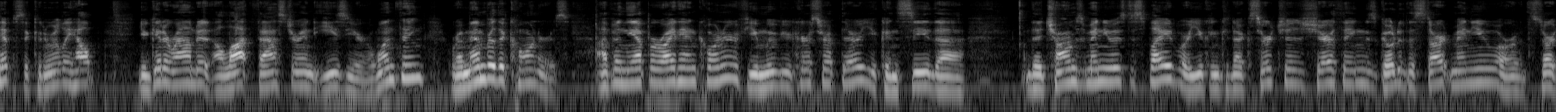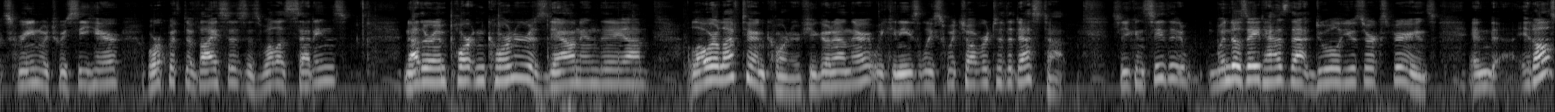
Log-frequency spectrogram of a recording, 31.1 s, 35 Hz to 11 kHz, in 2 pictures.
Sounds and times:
Speech: 0.0s - 31.1s.

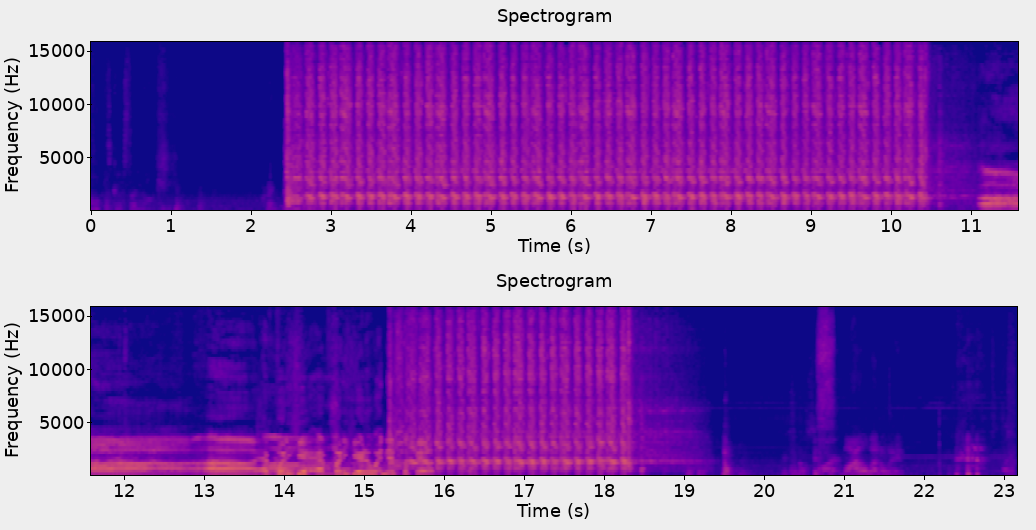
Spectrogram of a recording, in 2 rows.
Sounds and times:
Engine starting: 2.4s - 11.0s, 15.3s - 19.4s
Car: 2.4s - 11.1s, 15.4s - 19.5s
Medium engine (mid frequency): 2.4s - 11.1s, 15.4s - 20.0s
Speech: 11.1s - 15.9s, 20.2s - 21.8s.

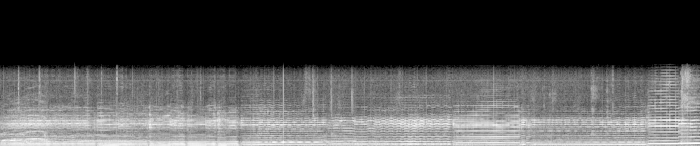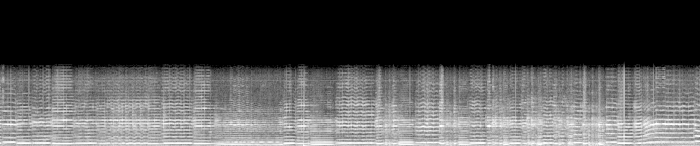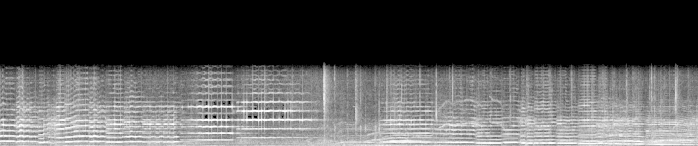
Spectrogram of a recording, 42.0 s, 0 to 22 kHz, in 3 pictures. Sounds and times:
Violin, fiddle: 0.0s - 41.9s.

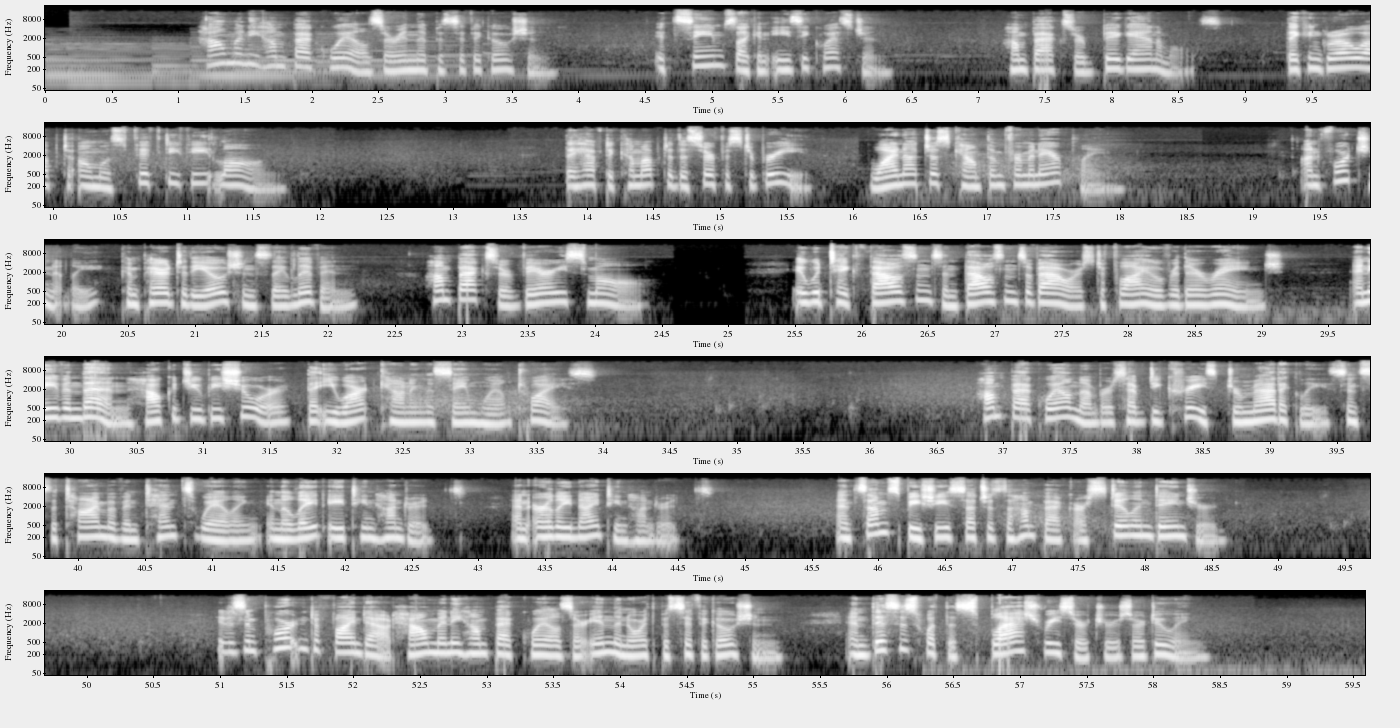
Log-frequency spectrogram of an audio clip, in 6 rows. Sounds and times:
Speech: 1.2s - 3.8s, 4.6s - 6.4s, 7.2s - 11.8s, 13.9s - 18.0s, 19.3s - 22.2s, 22.8s - 24.4s, 25.5s - 33.9s, 36.8s - 44.8s, 45.7s - 48.6s, 51.0s - 58.4s.

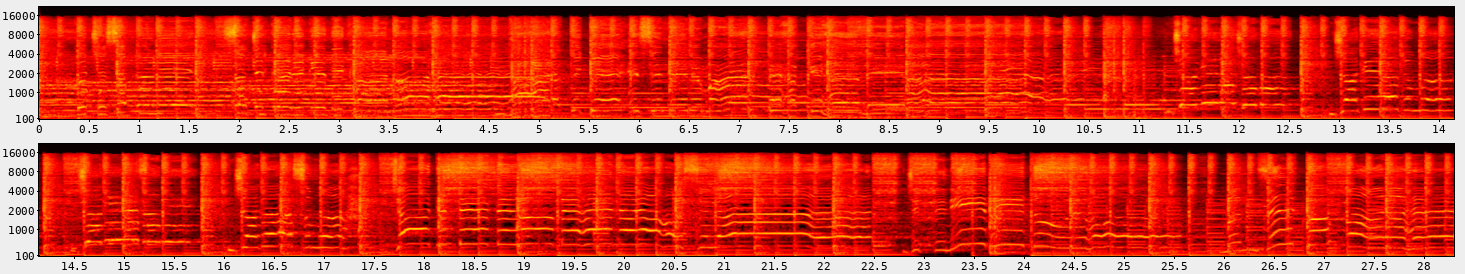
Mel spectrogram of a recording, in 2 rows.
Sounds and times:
Music: 0.0s - 28.3s.

